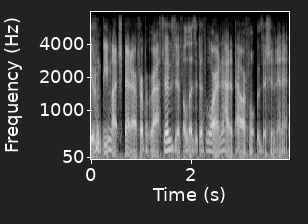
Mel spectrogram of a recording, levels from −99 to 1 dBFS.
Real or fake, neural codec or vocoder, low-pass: fake; autoencoder, 22.05 kHz, a latent of 192 numbers a frame, VITS, trained on many speakers; 7.2 kHz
